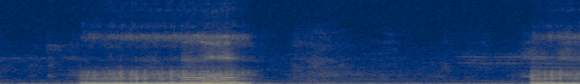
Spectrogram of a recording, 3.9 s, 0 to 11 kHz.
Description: Here Tired Daddy sleeping beside his 6 month old baby and video showing how she get annoyed by snoring of Daddy.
